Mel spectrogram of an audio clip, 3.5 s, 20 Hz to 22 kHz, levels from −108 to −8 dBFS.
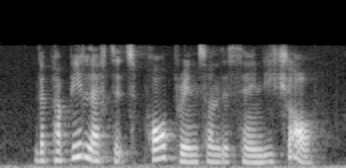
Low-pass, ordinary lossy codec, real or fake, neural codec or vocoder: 7.2 kHz; none; real; none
